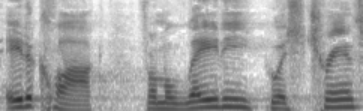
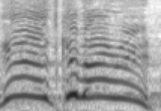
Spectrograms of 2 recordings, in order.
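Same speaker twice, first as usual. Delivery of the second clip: far higher, a breezy "let's get married"; mock casual American. Mocking his casual proposal to the Italian family, much higher. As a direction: send up the careless American. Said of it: "one of these American things".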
